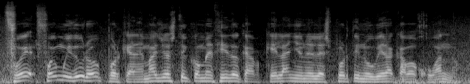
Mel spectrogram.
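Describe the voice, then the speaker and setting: With noticeable background noise, a man speaks at a very fast pace in a fairly high pitch, his loudness very even and his pitch variation ordinary. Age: 60s. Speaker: retired football goalkeeper. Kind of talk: interview. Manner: halting.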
